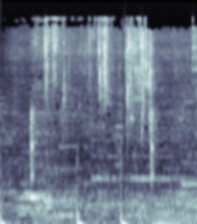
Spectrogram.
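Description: Kitchen tap running into a stainless steel sink, water splashing as a pair of chopsticks is rinsed under the stream. Background music with a steady beat plays underneath.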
